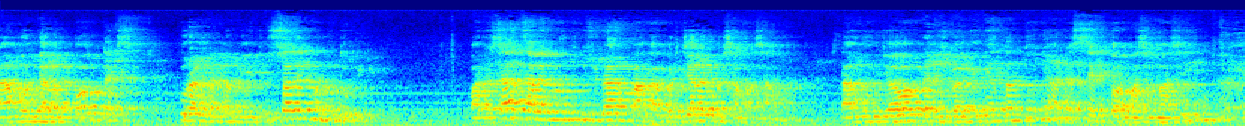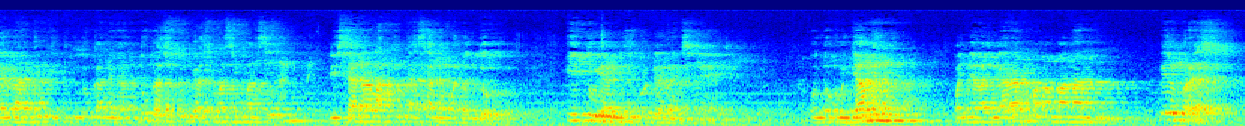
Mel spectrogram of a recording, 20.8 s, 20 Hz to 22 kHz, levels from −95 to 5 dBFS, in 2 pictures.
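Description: No technical faults turn up anywhere in the audio. Nothing calls for a timestamp or an explanation.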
